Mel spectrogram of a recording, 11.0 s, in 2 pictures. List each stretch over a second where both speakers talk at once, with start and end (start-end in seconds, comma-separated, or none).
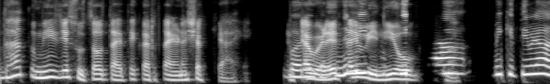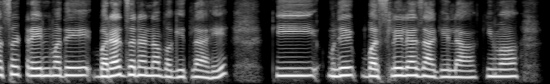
2.9-4.6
